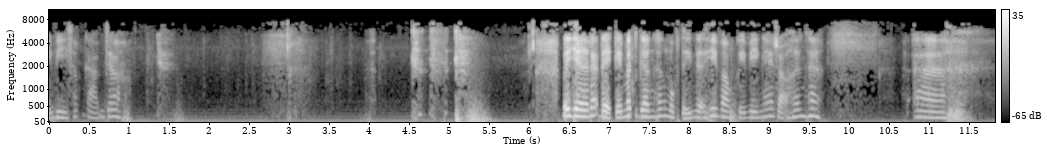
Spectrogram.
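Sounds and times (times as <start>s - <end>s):
speech: 0.0s - 1.6s, 6.4s - 10.1s, 10.8s - 11.6s
person coughing: 4.6s - 5.6s.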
